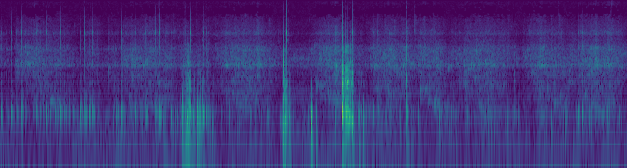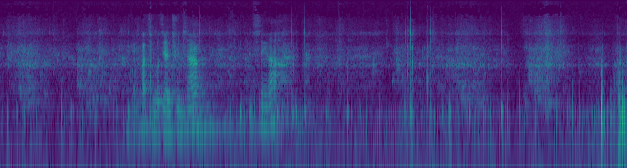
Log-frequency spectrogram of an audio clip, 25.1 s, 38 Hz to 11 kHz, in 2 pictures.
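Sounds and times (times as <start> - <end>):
footsteps splashing in shallow water: 0.0 - 25.0
sharp knocks: 6.8 - 7.3.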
